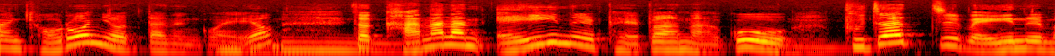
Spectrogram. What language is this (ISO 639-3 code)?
kor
